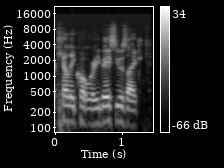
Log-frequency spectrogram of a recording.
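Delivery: ordinary talk, nothing marked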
